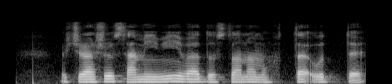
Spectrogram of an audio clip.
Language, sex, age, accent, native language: Uzbek, male, 18-24, Samarqand, Uzbek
